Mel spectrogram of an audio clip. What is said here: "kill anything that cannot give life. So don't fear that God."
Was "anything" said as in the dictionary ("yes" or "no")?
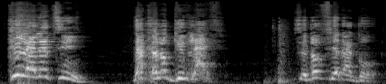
no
